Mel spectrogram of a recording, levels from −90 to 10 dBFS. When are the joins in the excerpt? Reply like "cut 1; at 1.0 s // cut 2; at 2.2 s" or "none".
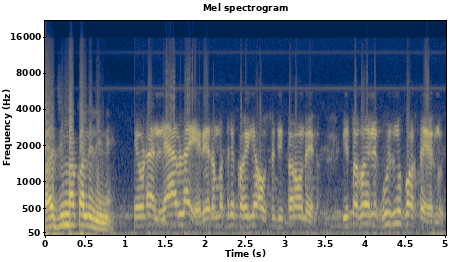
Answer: cut 1; at 1.1 s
